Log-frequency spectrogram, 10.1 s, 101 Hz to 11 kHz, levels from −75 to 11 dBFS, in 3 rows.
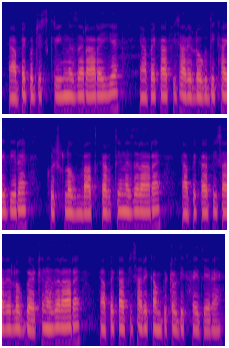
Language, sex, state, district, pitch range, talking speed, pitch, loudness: Hindi, male, Chhattisgarh, Bilaspur, 110-115 Hz, 260 wpm, 110 Hz, -31 LUFS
